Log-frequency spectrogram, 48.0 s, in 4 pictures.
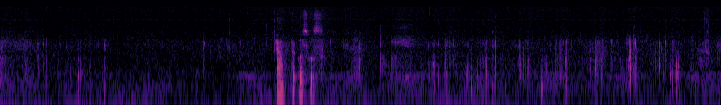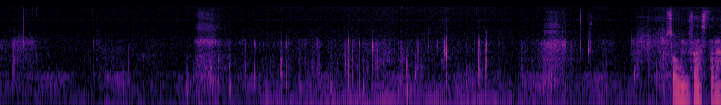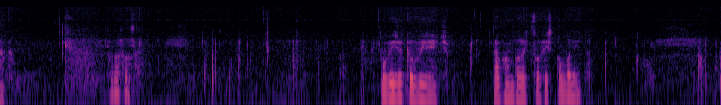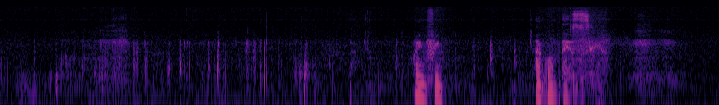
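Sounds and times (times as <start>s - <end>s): mouth chewing clicks and smacks: 5.4s - 14.5s, 15.1s - 23.2s, 24.9s - 25.2s, 25.8s - 30.4s, 31.8s - 32.3s, 35.6s - 42.9s, 43.9s - 45.0s.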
